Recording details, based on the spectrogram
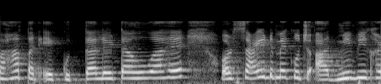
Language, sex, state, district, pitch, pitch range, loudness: Hindi, female, Uttar Pradesh, Lalitpur, 295 Hz, 260-320 Hz, -13 LUFS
